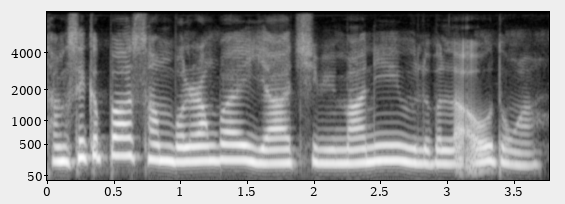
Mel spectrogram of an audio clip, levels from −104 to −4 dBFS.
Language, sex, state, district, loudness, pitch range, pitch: Garo, female, Meghalaya, West Garo Hills, -14 LUFS, 205-240 Hz, 230 Hz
